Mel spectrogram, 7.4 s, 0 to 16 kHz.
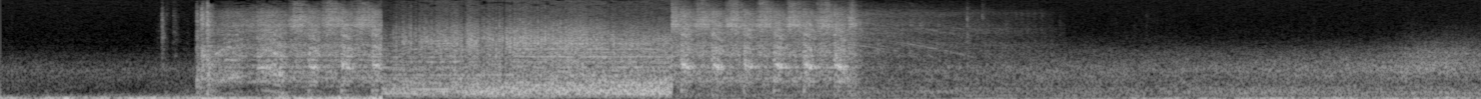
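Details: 1994 Ford Ranger with only vodka and Red Bull in the fuel tank. A steady, quick starter churn lasts about three seconds with no firing or pickup, then stops. It cranks but won't start.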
